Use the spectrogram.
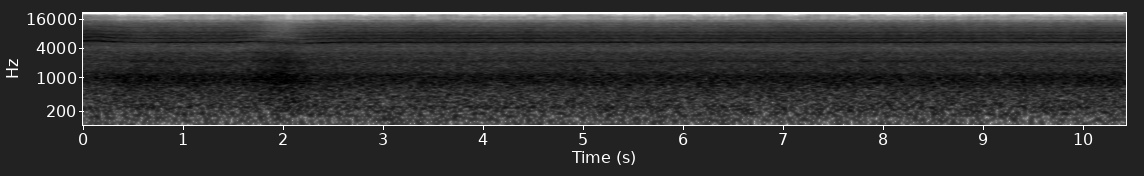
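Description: Boeing 727 engines in the X-Plane 11 flight simulator make a steady, even jet drone with a thin high whine running over it. The drone stays constant throughout, with no talk.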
